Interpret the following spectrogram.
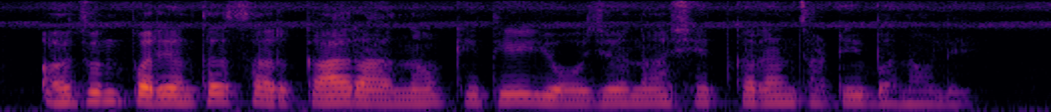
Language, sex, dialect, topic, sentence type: Marathi, male, Southern Konkan, agriculture, question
